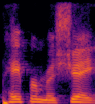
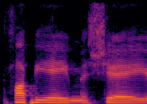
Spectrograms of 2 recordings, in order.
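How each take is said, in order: First: The word is pronounced in a plain English style. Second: The word is pronounced in a fancy French style. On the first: "is basically what he's saying" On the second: "they were saying it fancy"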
